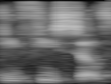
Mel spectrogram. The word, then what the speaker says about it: difícil: It ends in something other than a vowel N or S, and the stress is on the second syllable.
